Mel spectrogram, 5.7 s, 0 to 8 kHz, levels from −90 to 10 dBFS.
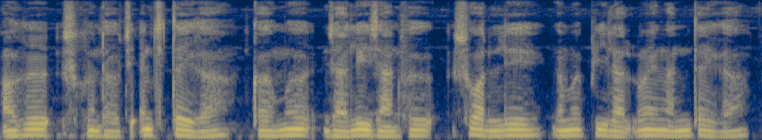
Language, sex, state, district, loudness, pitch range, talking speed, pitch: Wancho, female, Arunachal Pradesh, Longding, -17 LUFS, 105-115 Hz, 155 wpm, 110 Hz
